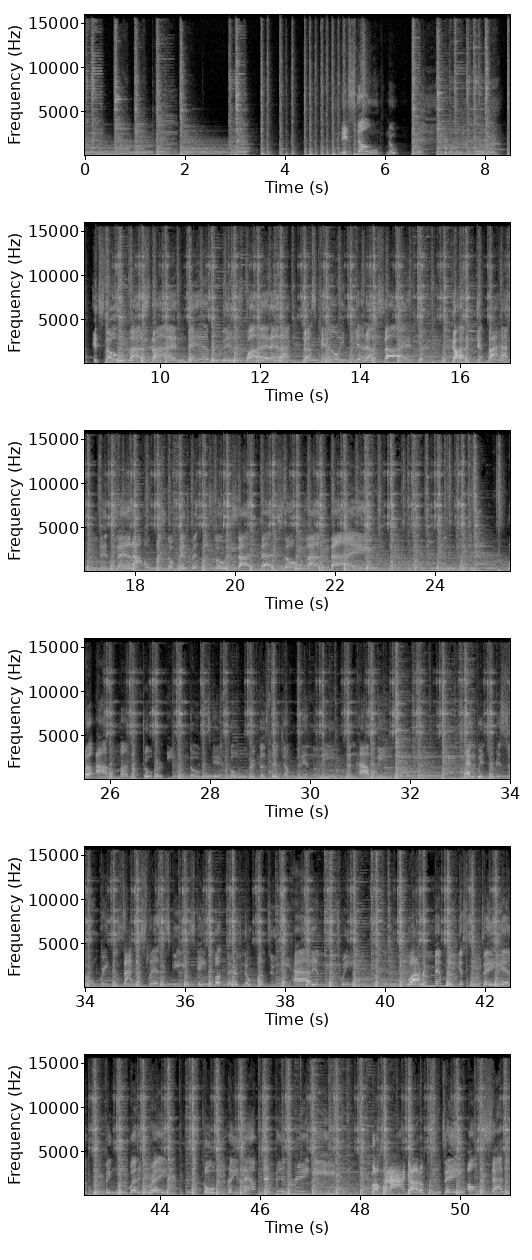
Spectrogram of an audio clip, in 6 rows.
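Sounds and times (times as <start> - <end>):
acoustic guitar strumming: 0.0 - 5.9, 6.5 - 51.0
man singing: 5.1 - 7.4, 8.6 - 23.2, 25.4 - 32.0, 32.9 - 51.0.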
